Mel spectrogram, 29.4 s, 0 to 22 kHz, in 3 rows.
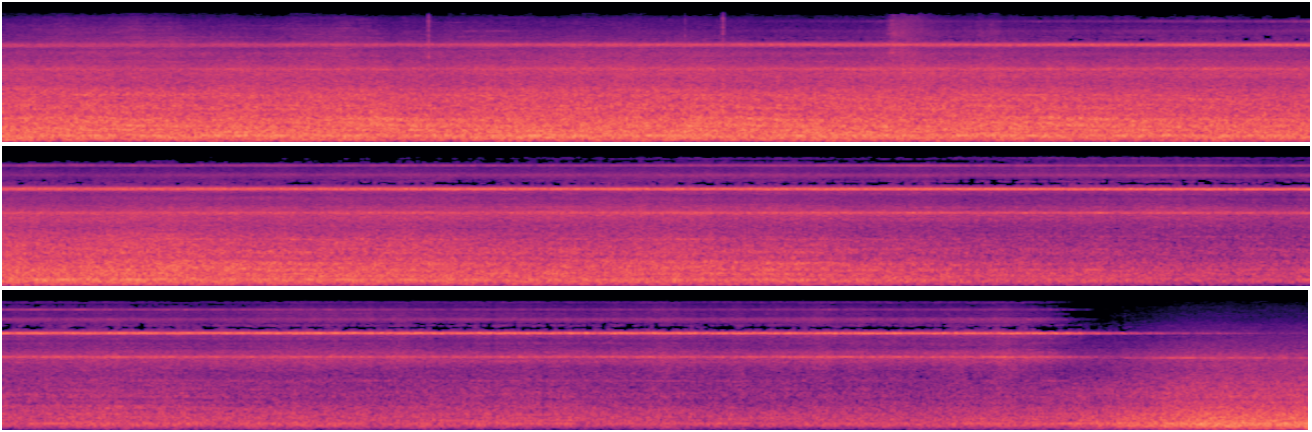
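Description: E7 series Shinkansen train rolling slowly into the station. Its wheel-and-rail noise fades as it slows, under a steady high whine that cuts off near the end.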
